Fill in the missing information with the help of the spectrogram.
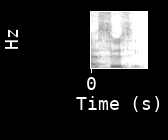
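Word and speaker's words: Soucie: Is it Sushi? Yeah, Sushi.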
